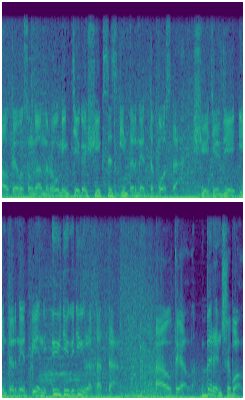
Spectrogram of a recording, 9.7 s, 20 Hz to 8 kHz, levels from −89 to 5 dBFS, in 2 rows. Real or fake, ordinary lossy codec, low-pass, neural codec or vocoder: real; none; 7.2 kHz; none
